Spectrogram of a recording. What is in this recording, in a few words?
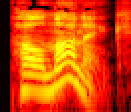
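"pulmonic", British English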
